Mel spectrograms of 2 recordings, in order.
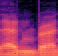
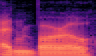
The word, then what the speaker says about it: Edinburgh: enough times that you would realize that it's pronounced Edinburgh not Edinboro but said people in chat are complaining as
